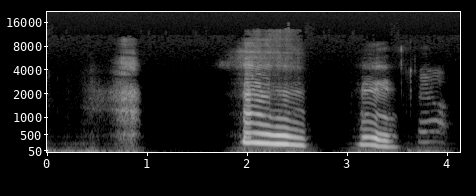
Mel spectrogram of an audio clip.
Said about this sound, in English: If I yawn now, like this,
